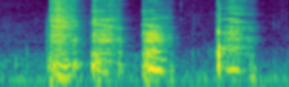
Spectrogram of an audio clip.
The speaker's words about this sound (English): You okay? Yeah, nah, just getting old. It seems I can't smoke or laugh now without coughing.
